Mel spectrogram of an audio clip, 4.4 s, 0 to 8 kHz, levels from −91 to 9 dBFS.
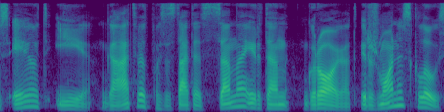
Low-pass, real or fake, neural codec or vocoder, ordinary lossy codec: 7.2 kHz; real; none; MP3, 64 kbps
